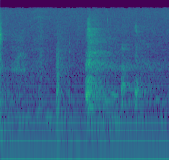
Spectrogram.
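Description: A single short cough about a second in, over a steady low electrical hum.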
